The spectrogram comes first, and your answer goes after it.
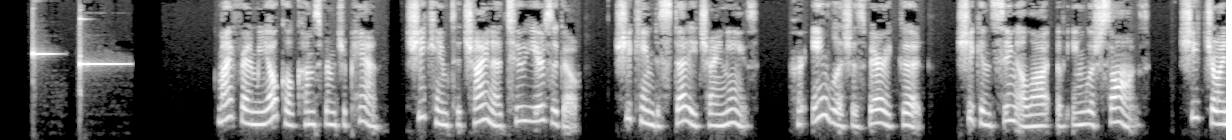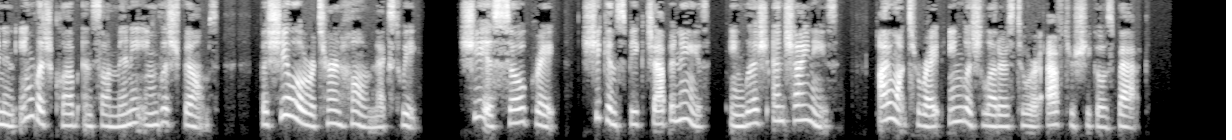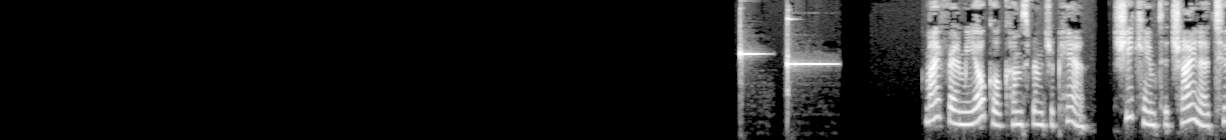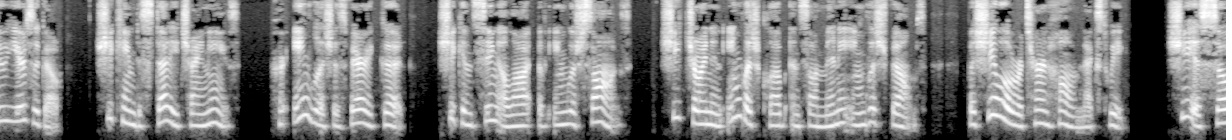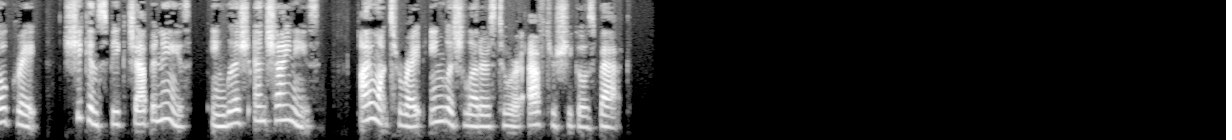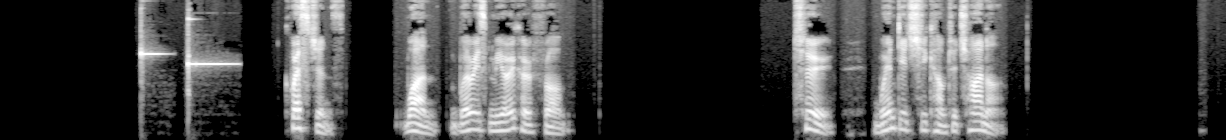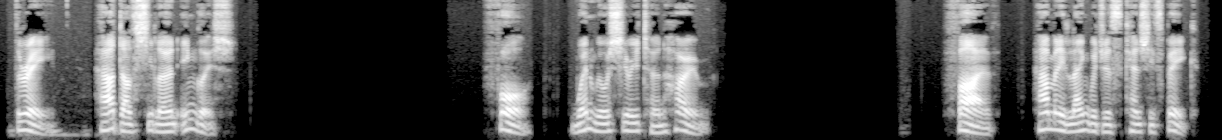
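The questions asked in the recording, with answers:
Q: Where is Miyoko from?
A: Japan

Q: When did she come to China?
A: 2 years ago

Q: When will she return home?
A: Next week

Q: How many languages can she speak?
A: Three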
